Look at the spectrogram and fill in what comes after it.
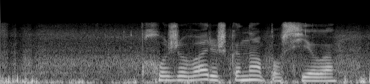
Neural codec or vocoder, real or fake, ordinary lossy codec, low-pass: none; real; none; 7.2 kHz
